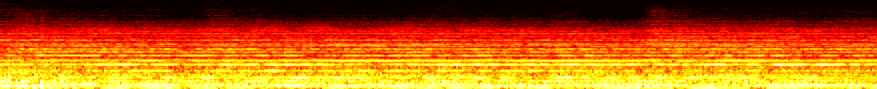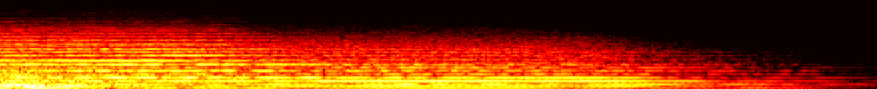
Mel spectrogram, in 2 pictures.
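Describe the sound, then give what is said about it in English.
Orchestra sounding the big opening D minor chord of an opera overture: a loud, full sustained chord with deep bass, held for several seconds with low notes shifting beneath, before the upper parts thin out and the sound fades away. “That's the sound of that opera beginning. It's just a big, giant, whop you over the head D minor chord.”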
